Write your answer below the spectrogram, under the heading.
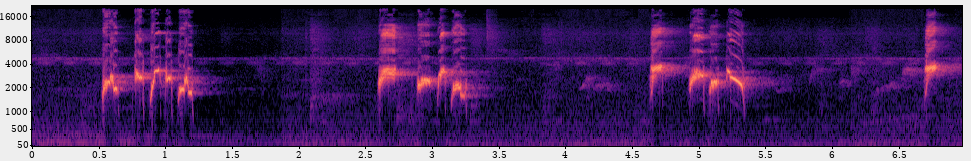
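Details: Red-whiskered bulbul song to excite other bulbuls, four-note bursts of loud, slurred whistles repeating about every two seconds, clean and dominant over a faint high electrical tone.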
